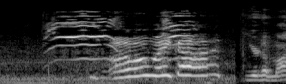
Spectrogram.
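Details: Domestic cat uttering a weird, wavering meow that climbs and slides for nearly two seconds, then a short second cry, with a person's voice close by.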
